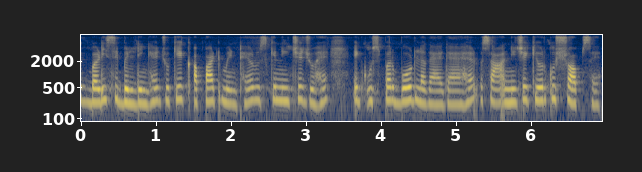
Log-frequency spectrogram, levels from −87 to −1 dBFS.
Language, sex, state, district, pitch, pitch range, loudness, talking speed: Hindi, female, Karnataka, Raichur, 245 Hz, 230-255 Hz, -21 LUFS, 240 wpm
